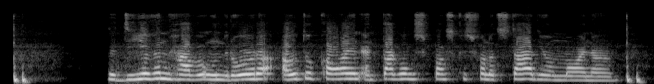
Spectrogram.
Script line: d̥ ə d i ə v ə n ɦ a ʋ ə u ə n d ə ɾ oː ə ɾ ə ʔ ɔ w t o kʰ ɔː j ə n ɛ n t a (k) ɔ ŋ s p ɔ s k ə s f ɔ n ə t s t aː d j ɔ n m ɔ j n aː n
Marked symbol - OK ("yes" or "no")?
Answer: no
